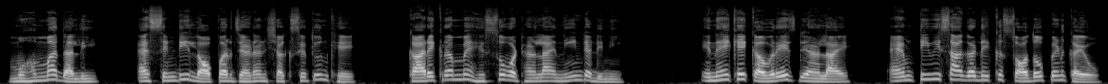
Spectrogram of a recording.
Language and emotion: Sindhi, neutral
